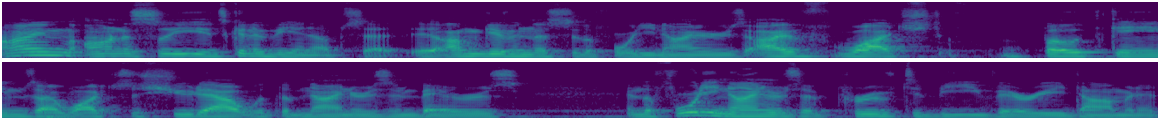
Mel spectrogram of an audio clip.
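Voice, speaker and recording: A man at medium pitch, with noticeable background noise. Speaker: sports YouTuber. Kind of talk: casual sports predictions monologue. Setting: home room with sports memorabilia. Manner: stuttering, halting; casual, conversational.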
